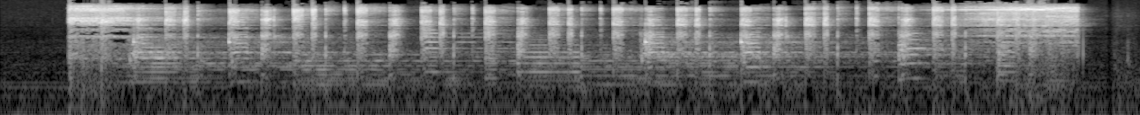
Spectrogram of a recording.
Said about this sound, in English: Ringtone set.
